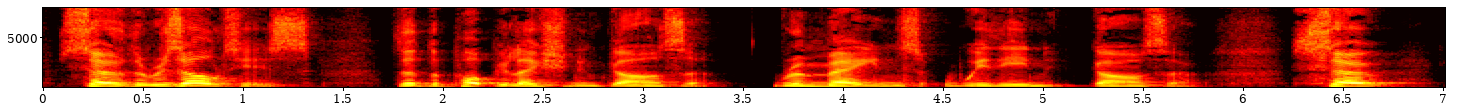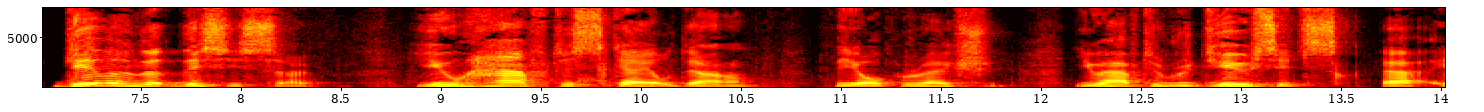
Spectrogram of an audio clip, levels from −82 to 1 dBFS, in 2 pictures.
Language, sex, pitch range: English, male, 115-160 Hz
